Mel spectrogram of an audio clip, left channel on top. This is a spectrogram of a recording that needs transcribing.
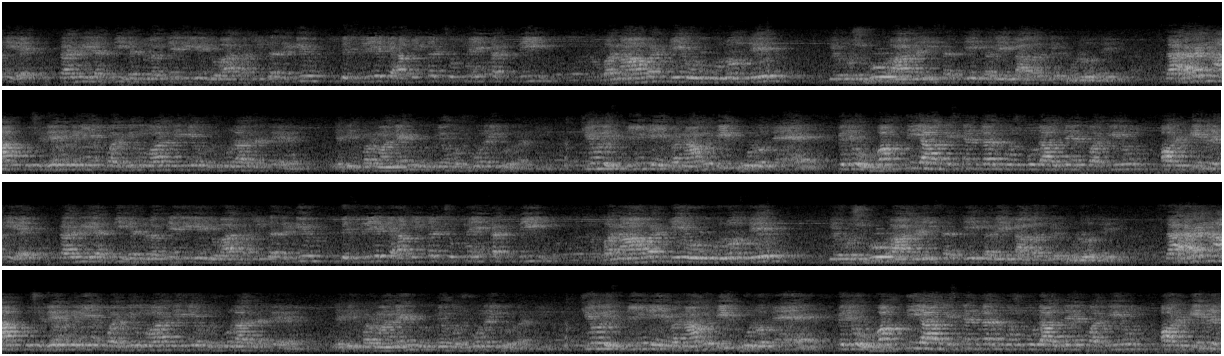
ہے، کڑوی لگتی ہے، تو لگنے دیجیے جو بات حقیقت ہے. کیوں؟ اس لیے کہ حقیقت چھپ نہیں سکتی بناوٹ کے اصولوں سے، کہ خوشبو آ نہیں سکتی کبھی کاغذ کے پھولوں سے. ظاہراً آپ کچھ دیر کے لیے پرفیوم مار دیجیے، خوشبو لا سکتے ہیں، لیکن پرماننٹ اس میں خوشبو نہیں ہو سکتی. کیوں؟ اس لیے کہ یہ بناوٹی پھول ہوتے ہیں کہ جو وقتی آپ اس کے اندر خوشبو ڈالتے ہیں پرفیوم اور عطر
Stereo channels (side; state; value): both; normal; correlation 0.45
